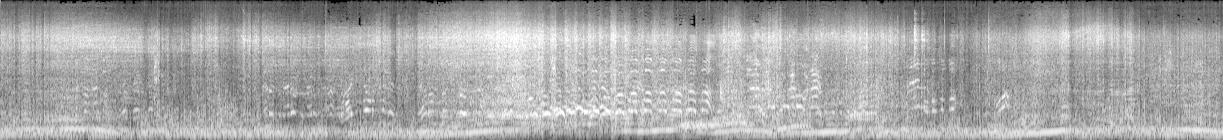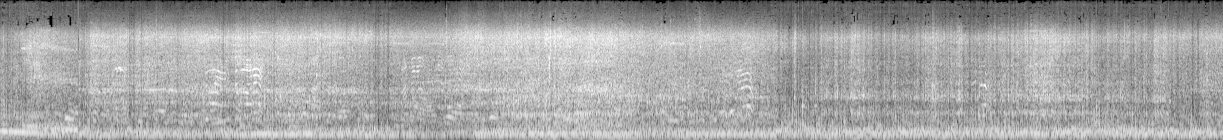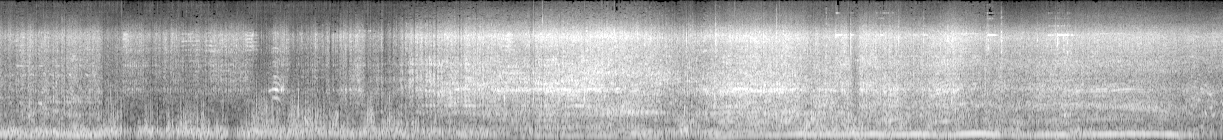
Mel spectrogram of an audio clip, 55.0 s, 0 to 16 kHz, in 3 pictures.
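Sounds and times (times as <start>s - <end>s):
crowd chatter: 0.0s - 55.0s
off-road engine revving: 0.0s - 55.0s.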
